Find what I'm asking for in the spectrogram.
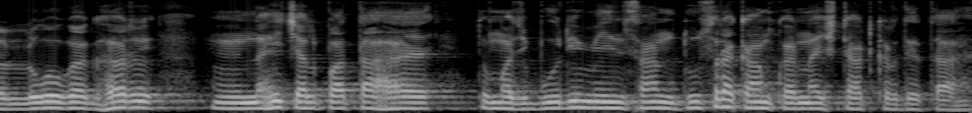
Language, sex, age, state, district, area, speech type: Hindi, male, 30-45, Bihar, Samastipur, urban, spontaneous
